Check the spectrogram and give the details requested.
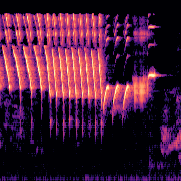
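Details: Canary song, used as a lure to get other canaries singing: a quick series of downward-slurred notes about four per second, then a few rising whistles and a short buzzy note.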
